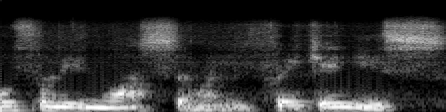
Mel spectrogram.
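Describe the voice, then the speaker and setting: A man at medium pitch against noticeable background noise. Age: 40s. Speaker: graffiti artist. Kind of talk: casual interview chat.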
